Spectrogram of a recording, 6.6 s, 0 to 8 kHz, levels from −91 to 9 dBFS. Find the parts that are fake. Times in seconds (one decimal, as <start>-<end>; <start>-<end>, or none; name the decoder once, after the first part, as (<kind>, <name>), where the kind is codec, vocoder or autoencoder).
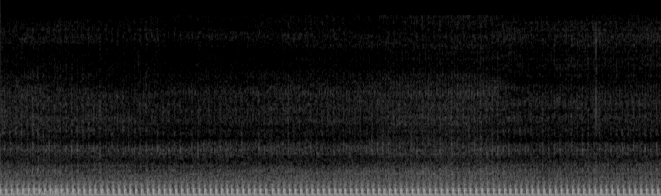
1.0-2.3 (vocoder, BigVGAN v2); 2.7-3.4

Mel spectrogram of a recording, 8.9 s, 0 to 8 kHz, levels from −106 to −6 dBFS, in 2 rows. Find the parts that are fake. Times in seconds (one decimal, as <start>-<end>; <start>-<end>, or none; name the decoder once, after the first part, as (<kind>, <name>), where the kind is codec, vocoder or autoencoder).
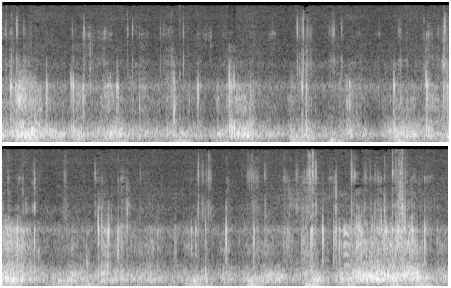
none

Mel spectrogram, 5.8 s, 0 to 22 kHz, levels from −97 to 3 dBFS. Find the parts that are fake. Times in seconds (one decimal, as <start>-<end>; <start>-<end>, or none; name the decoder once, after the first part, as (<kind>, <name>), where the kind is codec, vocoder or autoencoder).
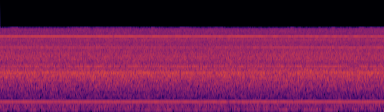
none

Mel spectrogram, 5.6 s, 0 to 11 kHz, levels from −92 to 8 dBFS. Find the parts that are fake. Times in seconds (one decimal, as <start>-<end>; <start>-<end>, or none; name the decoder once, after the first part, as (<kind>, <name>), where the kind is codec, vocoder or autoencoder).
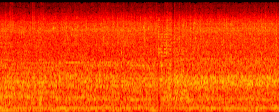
none

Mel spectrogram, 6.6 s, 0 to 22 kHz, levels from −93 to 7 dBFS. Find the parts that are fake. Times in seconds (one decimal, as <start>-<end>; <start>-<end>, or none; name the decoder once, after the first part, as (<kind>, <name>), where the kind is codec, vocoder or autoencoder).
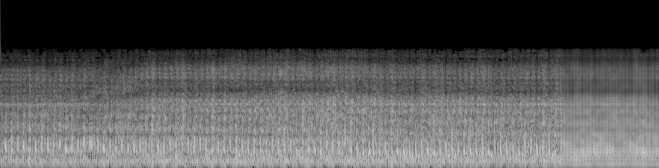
5.6-6.6 (vocoder, Vocos)

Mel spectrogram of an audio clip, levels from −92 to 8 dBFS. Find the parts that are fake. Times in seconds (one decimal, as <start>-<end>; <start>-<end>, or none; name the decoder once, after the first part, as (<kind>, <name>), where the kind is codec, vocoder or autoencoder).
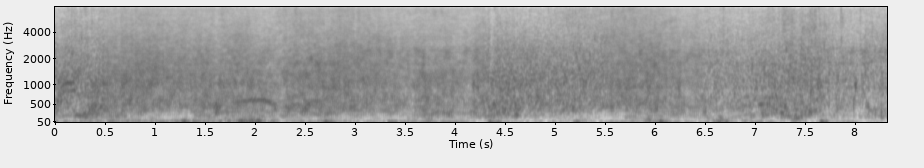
0.5-4.3 (vocoder, Vocos); 5.5-6.5

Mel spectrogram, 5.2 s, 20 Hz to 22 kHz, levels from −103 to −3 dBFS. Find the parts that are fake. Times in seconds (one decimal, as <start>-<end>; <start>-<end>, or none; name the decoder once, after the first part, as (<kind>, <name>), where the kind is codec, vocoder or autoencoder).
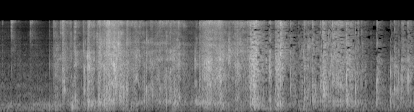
0.0-3.1 (codec, HILCodec)

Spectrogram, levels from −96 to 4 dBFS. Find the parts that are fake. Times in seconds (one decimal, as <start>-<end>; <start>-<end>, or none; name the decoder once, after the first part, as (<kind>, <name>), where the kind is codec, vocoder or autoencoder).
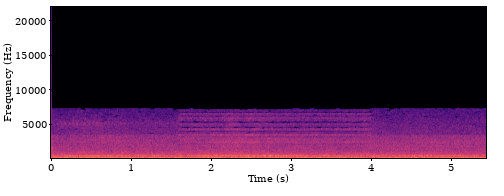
1.6-4.0 (autoencoder, DAC-VAE)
